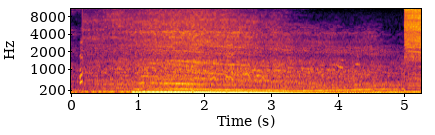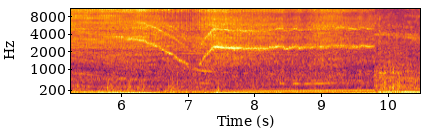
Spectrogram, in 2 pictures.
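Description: Motorcycle engines running at low riding speed. Partway through, the engine note drops, and a high thin whine rises and then holds steady near the end.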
